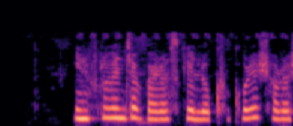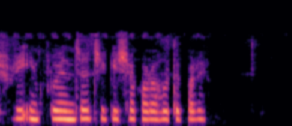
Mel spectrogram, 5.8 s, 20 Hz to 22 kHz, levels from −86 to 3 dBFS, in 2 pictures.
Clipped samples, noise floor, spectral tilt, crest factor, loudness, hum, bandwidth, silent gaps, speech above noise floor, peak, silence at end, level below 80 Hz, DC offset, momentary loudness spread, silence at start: under 0.1%; -67 dBFS; -4.5 dB/octave; 16 dB; -19 LUFS; none; 7.8 kHz; none; 49 dB; -4 dBFS; 0.85 s; -66 dBFS; under 0.1%; 8 LU; 0.75 s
